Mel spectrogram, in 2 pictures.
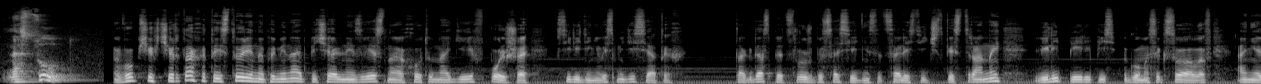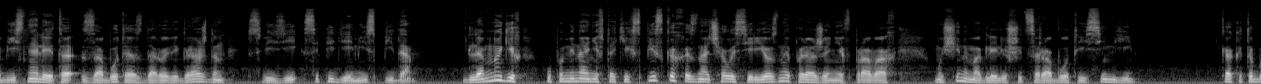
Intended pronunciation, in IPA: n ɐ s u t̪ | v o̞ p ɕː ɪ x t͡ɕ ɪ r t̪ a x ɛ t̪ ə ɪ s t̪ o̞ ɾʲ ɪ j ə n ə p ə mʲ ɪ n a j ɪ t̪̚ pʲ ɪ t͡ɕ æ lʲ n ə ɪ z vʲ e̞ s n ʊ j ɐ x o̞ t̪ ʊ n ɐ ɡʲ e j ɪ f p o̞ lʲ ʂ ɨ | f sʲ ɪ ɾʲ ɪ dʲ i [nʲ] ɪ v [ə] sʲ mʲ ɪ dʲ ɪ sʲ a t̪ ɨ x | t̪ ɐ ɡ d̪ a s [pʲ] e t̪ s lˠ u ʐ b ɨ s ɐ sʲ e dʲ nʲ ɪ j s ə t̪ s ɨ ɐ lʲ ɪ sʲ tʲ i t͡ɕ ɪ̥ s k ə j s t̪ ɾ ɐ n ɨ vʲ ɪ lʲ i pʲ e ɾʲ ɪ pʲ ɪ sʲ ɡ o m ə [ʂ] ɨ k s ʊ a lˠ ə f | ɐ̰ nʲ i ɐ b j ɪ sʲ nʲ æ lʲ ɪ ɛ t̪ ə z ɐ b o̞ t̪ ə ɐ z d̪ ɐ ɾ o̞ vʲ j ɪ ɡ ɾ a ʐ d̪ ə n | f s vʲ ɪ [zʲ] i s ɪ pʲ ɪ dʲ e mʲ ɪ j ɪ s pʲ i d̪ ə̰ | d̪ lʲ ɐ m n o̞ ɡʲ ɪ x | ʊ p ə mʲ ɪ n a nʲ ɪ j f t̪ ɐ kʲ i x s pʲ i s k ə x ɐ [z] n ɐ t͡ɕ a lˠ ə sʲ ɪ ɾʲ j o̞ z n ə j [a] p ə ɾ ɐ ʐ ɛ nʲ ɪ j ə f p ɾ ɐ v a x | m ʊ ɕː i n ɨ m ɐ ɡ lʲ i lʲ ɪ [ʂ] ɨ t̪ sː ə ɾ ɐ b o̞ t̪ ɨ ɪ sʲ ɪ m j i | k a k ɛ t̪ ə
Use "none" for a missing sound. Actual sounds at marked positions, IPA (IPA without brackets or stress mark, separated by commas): nʲ, ə, pʲ, s, zʲ, z, ə, ʂ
